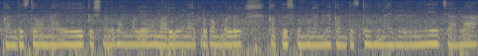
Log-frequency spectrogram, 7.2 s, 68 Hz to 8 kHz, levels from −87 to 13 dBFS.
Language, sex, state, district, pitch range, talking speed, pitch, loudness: Telugu, female, Andhra Pradesh, Guntur, 180-185 Hz, 75 wpm, 185 Hz, -16 LUFS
